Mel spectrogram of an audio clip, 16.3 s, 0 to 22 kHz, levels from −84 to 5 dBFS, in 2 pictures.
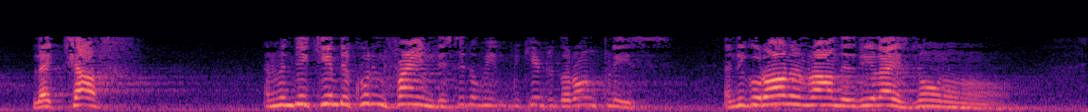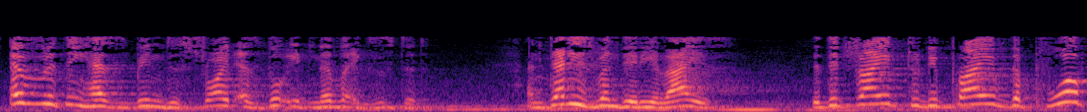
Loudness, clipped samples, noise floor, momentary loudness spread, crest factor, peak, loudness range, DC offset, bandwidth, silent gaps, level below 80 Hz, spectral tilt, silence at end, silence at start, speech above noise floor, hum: -20 LUFS; under 0.1%; -44 dBFS; 15 LU; 18 dB; -2 dBFS; 4 LU; under 0.1%; 6 kHz; none; -48 dBFS; -4 dB/octave; 0 s; 0 s; 24 dB; none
